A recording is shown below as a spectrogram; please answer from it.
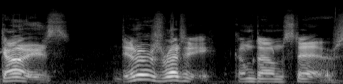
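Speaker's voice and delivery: slow, low dinner call; calling kids to dinner. Pretend. Copies parent dinner call.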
